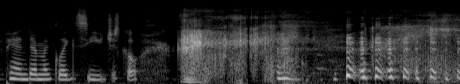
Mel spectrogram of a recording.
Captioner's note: imitates tearing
